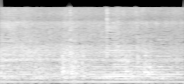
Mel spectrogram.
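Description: Spices sizzling steadily in a hot pan with fried potatoes for a vegetarian soybean potato curry, a close, continuous fry with faint stirring and no talk.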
